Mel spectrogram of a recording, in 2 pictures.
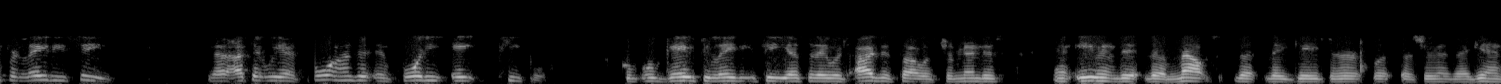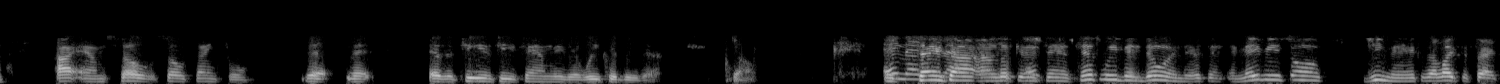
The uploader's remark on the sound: TNTSuperfantastic Conference Call.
